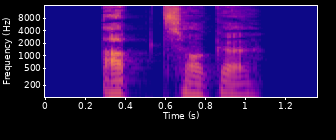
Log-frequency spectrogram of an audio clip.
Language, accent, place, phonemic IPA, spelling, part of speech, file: German, Germany, Berlin, /ˈapˌt͡sɔkə/, Abzocke, noun, De-Abzocke.ogg
- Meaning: rip-off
